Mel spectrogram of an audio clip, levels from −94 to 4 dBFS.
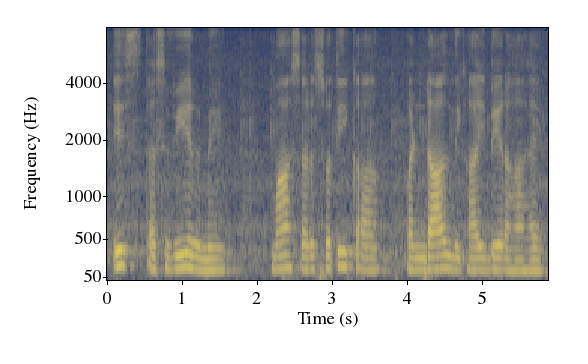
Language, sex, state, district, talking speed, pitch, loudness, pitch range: Hindi, male, Manipur, Imphal West, 110 wpm, 145 Hz, -19 LUFS, 135-155 Hz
